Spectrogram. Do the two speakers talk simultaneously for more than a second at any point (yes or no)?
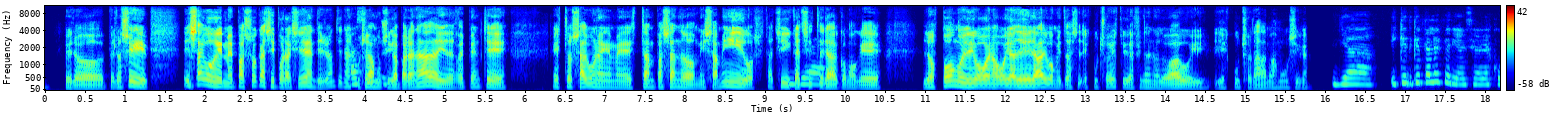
no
